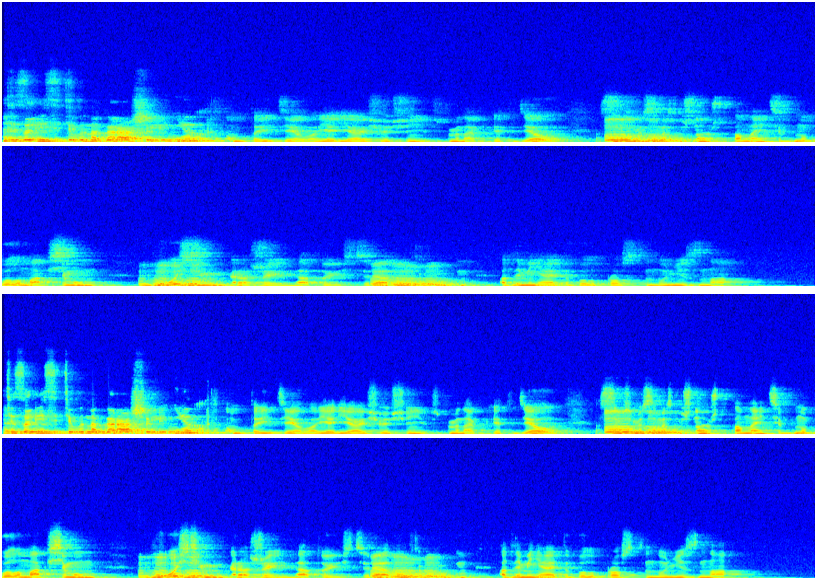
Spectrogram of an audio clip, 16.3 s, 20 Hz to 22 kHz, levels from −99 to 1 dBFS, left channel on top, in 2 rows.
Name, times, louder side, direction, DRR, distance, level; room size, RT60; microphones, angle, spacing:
voice 1, 0.0-1.9 6.0-6.8 9.5-10.1 11.8-12.5, right 1 dB, 90° right, 6 dB, 2.6 m, -28 dB
voice 2, 1.8-9.1 9.6-12.8 13.1-15.4, right 2 dB, 60° right, 8 dB, 0.7 m, -33 dB
19.0 x 8.0 x 8.3 m, 1.1 s
head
